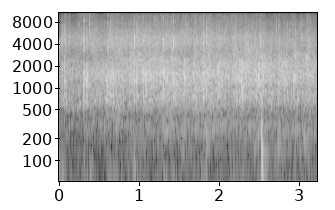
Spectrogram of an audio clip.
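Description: A church audience applauds steadily, dense overlapping claps at an even, moderately loud level for a few seconds, with no one speaking.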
